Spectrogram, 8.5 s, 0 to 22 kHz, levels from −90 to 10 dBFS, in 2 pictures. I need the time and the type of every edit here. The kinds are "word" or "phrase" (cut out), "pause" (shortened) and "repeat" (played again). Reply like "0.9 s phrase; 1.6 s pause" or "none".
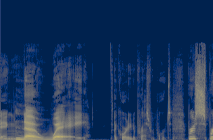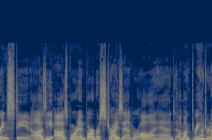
2.1 s pause

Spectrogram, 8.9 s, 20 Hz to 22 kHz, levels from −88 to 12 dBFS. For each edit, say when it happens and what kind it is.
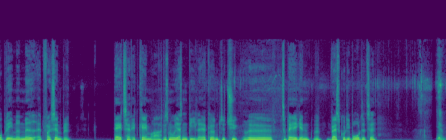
2.6 s word; 3.3 s word; 3.6 s word; 4.4 s word; 5.6 s word

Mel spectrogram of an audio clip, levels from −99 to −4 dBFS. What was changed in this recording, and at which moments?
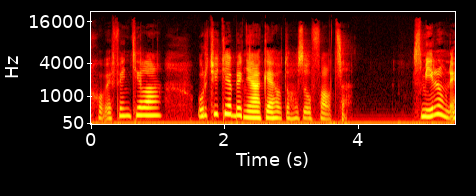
2.3 s word

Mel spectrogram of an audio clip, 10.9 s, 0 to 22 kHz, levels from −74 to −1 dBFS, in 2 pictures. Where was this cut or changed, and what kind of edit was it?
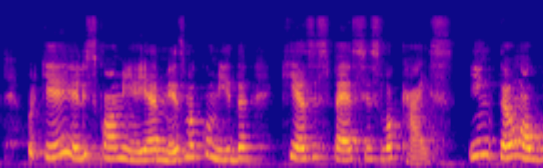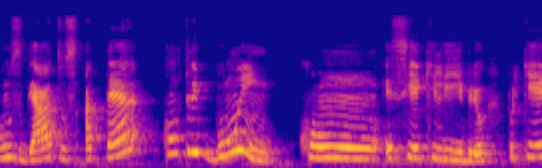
4.6 s pause; 8.3 s pause

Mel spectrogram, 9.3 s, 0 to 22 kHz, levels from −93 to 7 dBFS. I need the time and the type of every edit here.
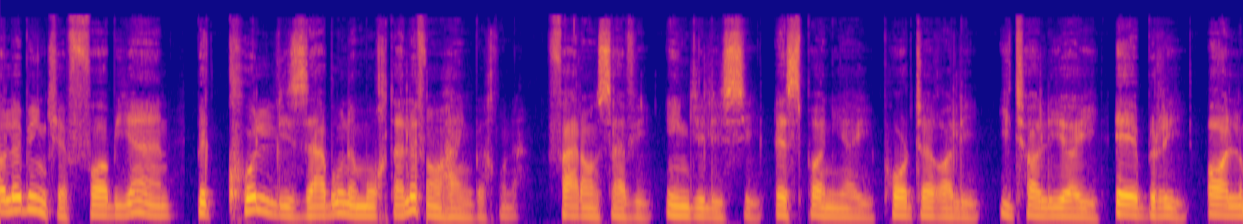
1.4 s pause; 3.2 s word; 4.0 s pause; 8.3 s pause

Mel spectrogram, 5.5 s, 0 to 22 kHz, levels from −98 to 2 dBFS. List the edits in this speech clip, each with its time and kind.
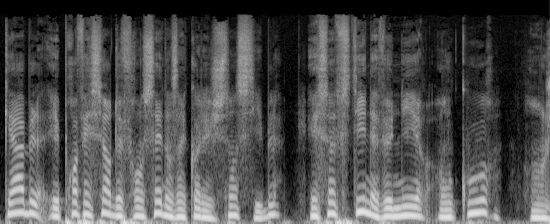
3.0 s pause

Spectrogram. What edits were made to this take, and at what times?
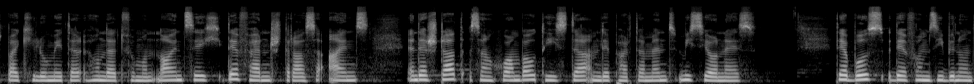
none

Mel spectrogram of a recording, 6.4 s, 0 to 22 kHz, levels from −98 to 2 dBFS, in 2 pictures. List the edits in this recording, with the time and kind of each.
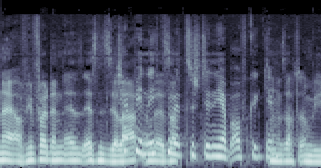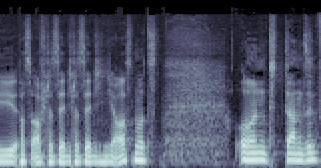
3.4 s word; 3.9 s repeat; 5.4 s pause

